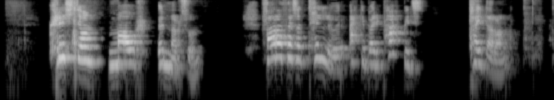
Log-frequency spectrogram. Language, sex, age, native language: Icelandic, male, 11, Icelandic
